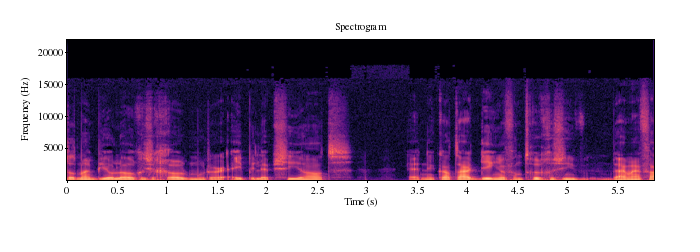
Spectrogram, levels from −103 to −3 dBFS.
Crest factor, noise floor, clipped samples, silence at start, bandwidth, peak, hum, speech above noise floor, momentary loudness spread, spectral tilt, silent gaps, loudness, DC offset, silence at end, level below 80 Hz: 22 dB; -65 dBFS; under 0.1%; 0 s; 14 kHz; -2 dBFS; none; 41 dB; 11 LU; -6.5 dB/octave; none; -25 LUFS; under 0.1%; 0 s; -40 dBFS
